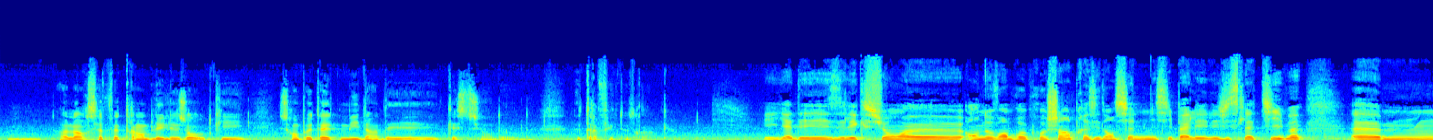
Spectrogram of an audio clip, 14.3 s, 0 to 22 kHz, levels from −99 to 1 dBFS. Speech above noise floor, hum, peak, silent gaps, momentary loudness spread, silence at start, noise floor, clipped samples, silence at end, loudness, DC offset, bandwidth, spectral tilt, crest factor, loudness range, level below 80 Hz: 21 dB; none; -10 dBFS; none; 19 LU; 0 s; -48 dBFS; under 0.1%; 0 s; -28 LUFS; under 0.1%; 13 kHz; -5.5 dB/octave; 20 dB; 11 LU; -58 dBFS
